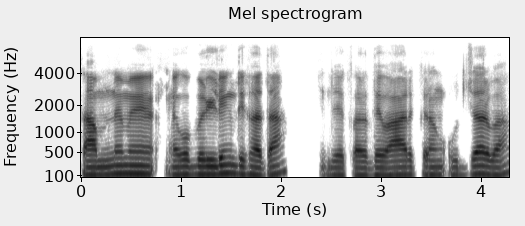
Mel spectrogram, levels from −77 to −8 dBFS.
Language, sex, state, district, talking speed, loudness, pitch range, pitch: Bhojpuri, male, Uttar Pradesh, Deoria, 155 wpm, -18 LUFS, 110-125 Hz, 115 Hz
